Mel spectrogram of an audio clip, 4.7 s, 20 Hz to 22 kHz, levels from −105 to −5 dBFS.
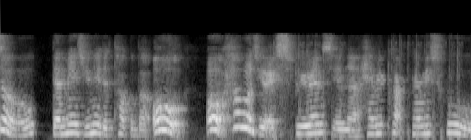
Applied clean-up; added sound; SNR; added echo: neural mask model RNNoise.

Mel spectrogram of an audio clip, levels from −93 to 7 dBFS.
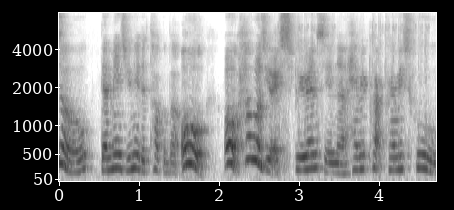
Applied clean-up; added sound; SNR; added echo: neural separator model SepFormer DNS4.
